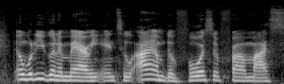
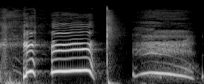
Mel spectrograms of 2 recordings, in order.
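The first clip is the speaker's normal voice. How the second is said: big high shrieking laugh, suddenly loud; loud burst of laughter; 3 dB louder than usual. Real, not acted. Laughing at herself about not knowing how to edit, loud shrieking laugh. Laughs at her own editing.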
